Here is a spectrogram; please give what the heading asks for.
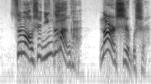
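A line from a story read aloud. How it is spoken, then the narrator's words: Loud shout. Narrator (Chinese): 李东明大声地喊道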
